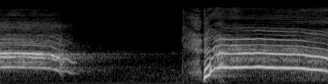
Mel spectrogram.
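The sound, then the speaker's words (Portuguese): A voice imitates the anguished scream of a demon crying out at the feet of Christ: a strained, harmonic wail that trails off, a brief pause, then a second loud, sustained cry rising sharply and holding, unaccompanied. “É assim que ele chorou.”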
